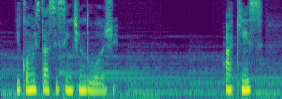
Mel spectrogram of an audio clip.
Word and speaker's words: Aquis: Originalmente, antes da influência do aramaico sobre o hebraico, o nome Aquis provavelmente era pronunciado como Aquish.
